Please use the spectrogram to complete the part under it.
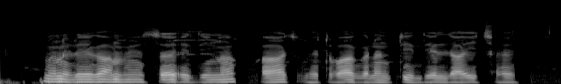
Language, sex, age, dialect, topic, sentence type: Maithili, male, 31-35, Bajjika, banking, statement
